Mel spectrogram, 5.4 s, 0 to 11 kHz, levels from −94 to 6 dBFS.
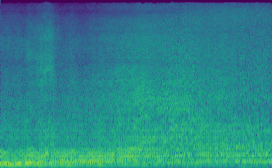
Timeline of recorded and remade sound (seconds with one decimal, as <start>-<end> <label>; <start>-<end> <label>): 0.0-3.2 remade; 3.2-3.9 recorded; 3.9-4.7 remade; 4.7-5.4 recorded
